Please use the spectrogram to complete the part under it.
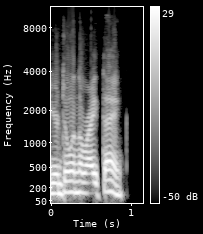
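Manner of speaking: put-on whisper. Retelling what the nurses whispered to his dad: imitating a nurse's whisper. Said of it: "the nurses whispered to him and said".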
